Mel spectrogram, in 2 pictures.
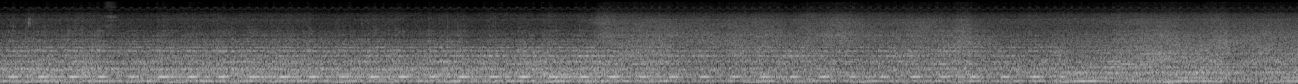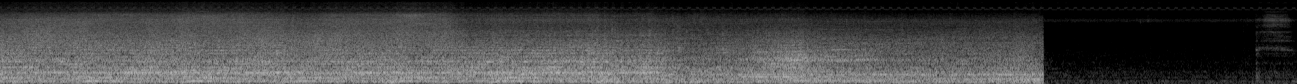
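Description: A horizontal honing machine works a workpiece on a cylindrical block, giving a loud continuous mechanical rumble and drone with steady hum tones that runs unbroken for a long stretch, then cuts off abruptly to near silence near the end.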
